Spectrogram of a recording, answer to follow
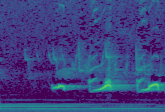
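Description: Slow piano music holding a chord that fades gently. Over it a small bird chirps three times, short rising chirps about half a second apart starting about a third of the way in.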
